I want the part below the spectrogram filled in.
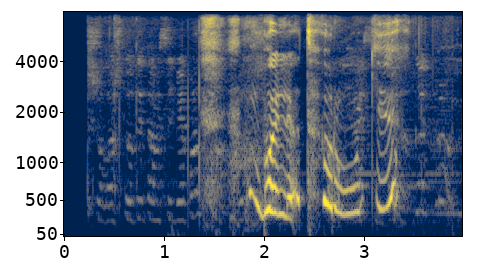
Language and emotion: Russian, sad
